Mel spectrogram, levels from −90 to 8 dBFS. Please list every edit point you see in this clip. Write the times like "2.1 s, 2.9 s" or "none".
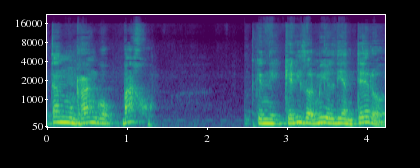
2.5 s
